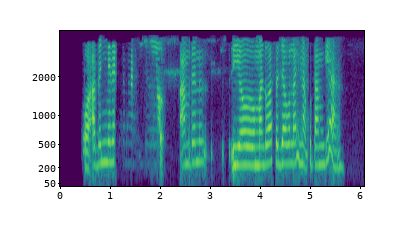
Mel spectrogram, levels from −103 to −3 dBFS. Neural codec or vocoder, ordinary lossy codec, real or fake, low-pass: none; MP3, 24 kbps; real; 3.6 kHz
